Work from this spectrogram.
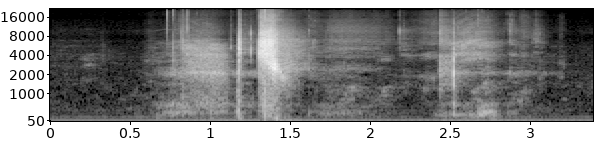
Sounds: Sneeze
